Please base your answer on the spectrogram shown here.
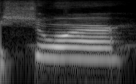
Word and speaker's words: Shore: everyone my name is Shore rhymes with entrepreneur and I have been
